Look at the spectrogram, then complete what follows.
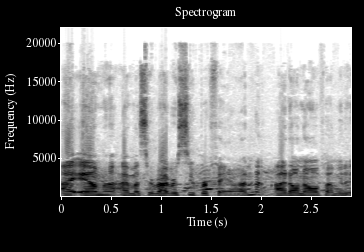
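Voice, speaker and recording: Speaking with an American accent, a woman talks at a fairly high pitch and a fairly quick pace. Crowd noise fills the background, and the room echo is audible. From Minnesota, Saint Paul. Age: 20s. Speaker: reality game contestant. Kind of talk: confessional interview. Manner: casual, hesitant with fillers.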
